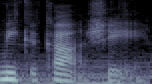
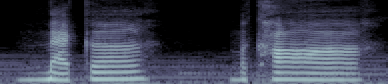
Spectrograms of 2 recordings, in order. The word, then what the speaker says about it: Mikashi: Listen, so my name being pronounced Mikashi, right? I get Mecca Maca.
